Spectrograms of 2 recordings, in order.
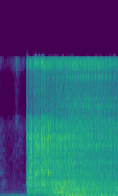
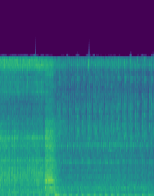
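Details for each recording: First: Hero HF Deluxe after self-start motor repair: a short, clean starter whirr and the engine catches within half a second with no grinding; the earlier bad starter noise is gone without replacing parts. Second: Hero HF Deluxe self-start motor making a bad 'kachar kachar' noise: fast, rough rattling chatter while cranking with a sharp click as the starter engages, a worn starter grinding before repair.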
